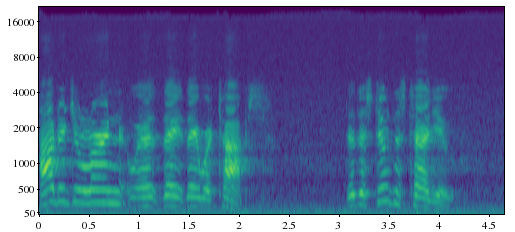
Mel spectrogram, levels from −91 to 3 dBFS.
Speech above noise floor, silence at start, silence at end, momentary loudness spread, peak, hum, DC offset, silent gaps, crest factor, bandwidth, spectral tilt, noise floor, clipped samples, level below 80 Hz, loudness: 24 dB; 0 s; 0 s; 14 LU; -10 dBFS; 60 Hz at -55 dBFS; under 0.1%; none; 18 dB; over 20 kHz; -4 dB/octave; -51 dBFS; under 0.1%; -52 dBFS; -27 LUFS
